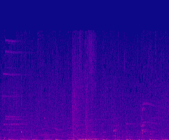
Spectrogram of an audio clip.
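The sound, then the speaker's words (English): Steady patter of rain sounds played from a game controller's speaker, with quick repeated drips and a brief heavier rush of rain in the middle, fairly loud and with no voices. “But it's the added hook of rain sounds emanating from the speaker that really made me think, oh no, I need to get out of this rain.”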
